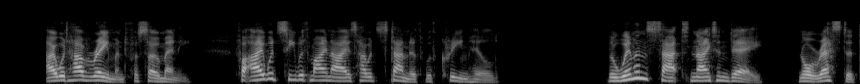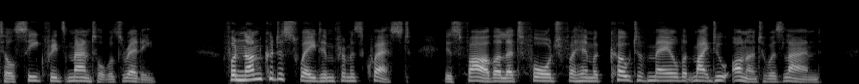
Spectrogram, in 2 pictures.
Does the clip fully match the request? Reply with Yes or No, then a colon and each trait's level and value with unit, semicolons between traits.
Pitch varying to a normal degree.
Yes: average, 4.1 semitones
